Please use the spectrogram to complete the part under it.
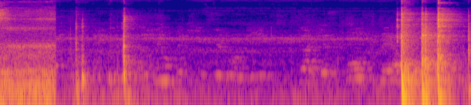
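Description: Loud clattering metal clanks from closing a pressure cooker lid on khichdi, a burst at the start and a rapid cluster of knocks near the end, with quiet between.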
